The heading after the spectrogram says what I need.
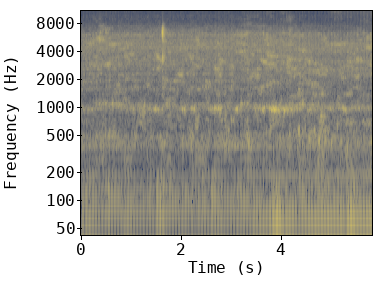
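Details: Honda Beat fuel-injected scooter that had stalled, after oil injected into cylinder to clear valve carbon and restore compression: low, fairly even putter with slight surges when blipped, some smoke from the injected oil; no knocking or grinding.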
